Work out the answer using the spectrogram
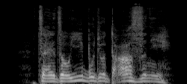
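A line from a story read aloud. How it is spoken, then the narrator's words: Shout. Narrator (Chinese): 他喊道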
